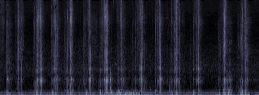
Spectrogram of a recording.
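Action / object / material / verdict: tap / sealed paper trading card pack / paper / none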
